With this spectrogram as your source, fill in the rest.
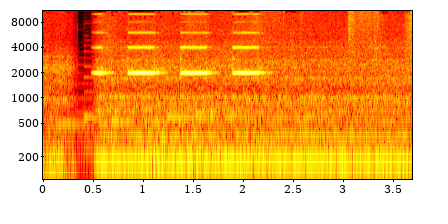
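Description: Microwave oven running while heating masala vada, a steady low hum with a few repeated beeps near the start, close and alone.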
